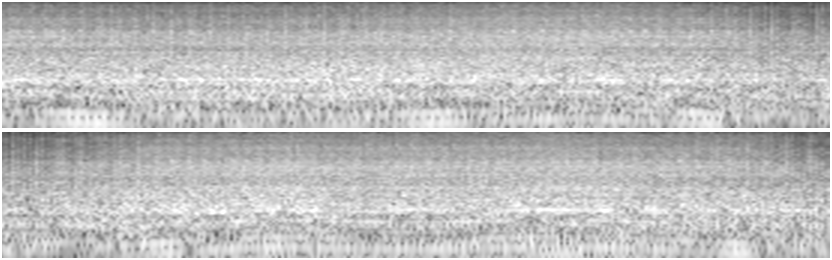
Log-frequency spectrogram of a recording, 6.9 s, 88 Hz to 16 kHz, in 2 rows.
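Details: 2004 Renault Scenic 2 1.9 dCi diesel: harsh clattering idle with an uneven knock about four per second; abnormal engine noise of unidentified cause, engine to be removed, checked and replaced.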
